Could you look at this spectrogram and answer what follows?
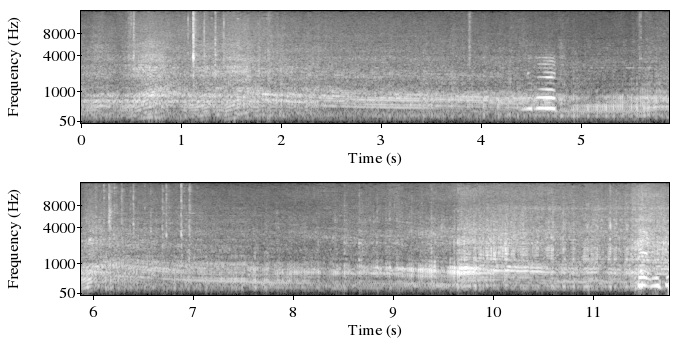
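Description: A chainsaw cutting down trees whines and revs in the distance, its pitch rising and falling over a sustained buzzing drone, moderately faint.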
